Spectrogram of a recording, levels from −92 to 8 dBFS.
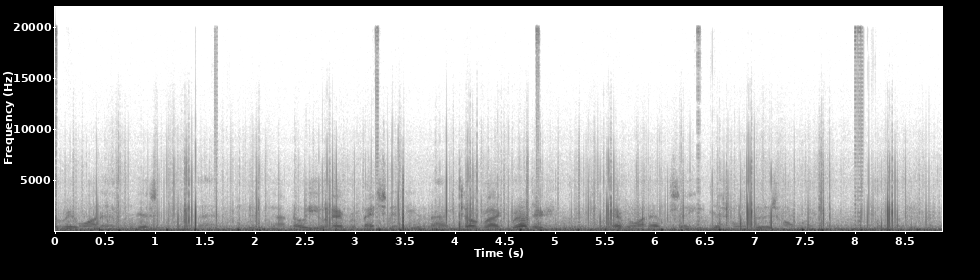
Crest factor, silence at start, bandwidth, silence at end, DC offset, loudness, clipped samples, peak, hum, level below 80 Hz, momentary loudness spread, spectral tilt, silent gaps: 26 dB; 0 s; over 20 kHz; 0 s; under 0.1%; -27 LUFS; under 0.1%; -2 dBFS; none; -36 dBFS; 3 LU; -7 dB/octave; none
